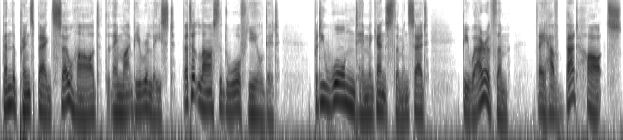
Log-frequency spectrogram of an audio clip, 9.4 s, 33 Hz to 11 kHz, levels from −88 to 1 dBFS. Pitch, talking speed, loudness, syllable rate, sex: 115 Hz, 205 wpm, -20 LUFS, 5.4 syllables/s, male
